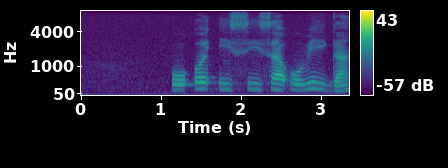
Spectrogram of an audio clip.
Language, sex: Venda, male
